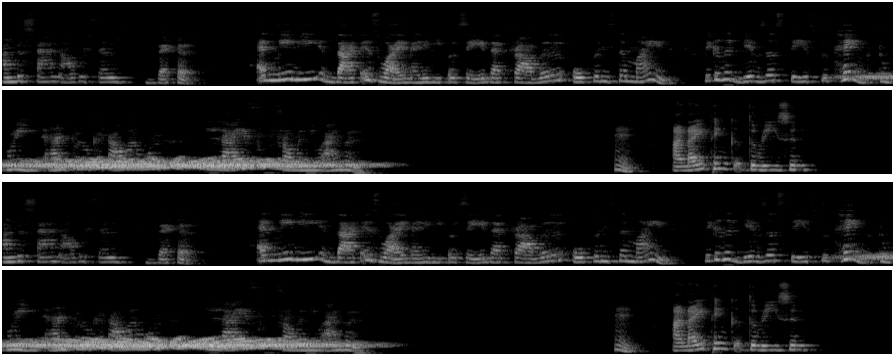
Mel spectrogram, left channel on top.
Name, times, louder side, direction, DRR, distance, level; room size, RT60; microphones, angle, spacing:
voice 1, 0.0-1.9 2.5-6.7 7.0-12.5, left 1 dB, 50° left, -1 dB, 1.4 m, -37 dB
sound 1, 8.4-12.8, right 1 dB, 50° right, 1.6 m, -26 dB
voice 2, 15.6-16.9, equal, 10° left, 5 dB, 1.1 m, -34 dB
5.5 x 5.2 x 4.8 m, 0.36 s
head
